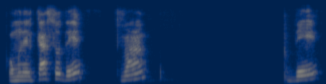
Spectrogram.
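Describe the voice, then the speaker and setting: A man teaching an online wine course over a video call, explaining patiently and often checking in with quick tag questions. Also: high voice, lively intonation, darkish tone, lo-fi sound. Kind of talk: online class lecture.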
